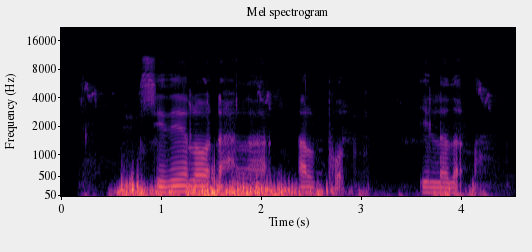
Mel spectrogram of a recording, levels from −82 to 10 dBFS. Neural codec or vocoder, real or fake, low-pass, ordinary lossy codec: none; real; 10.8 kHz; none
